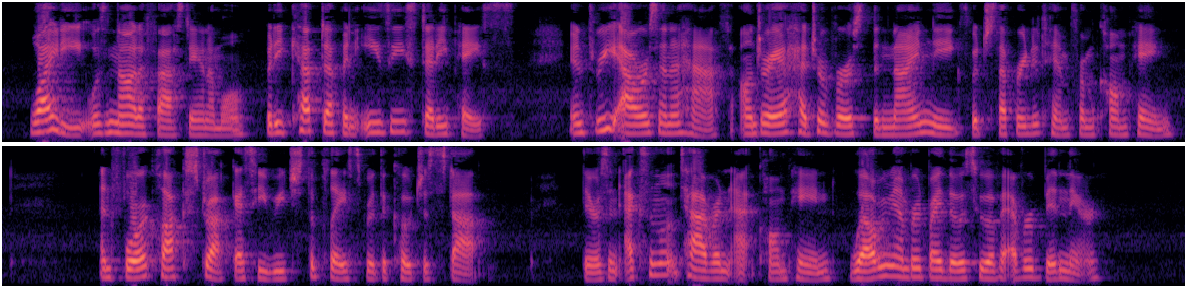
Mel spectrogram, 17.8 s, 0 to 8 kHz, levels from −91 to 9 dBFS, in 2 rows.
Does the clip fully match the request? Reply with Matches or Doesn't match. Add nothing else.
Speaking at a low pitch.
Doesn't match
